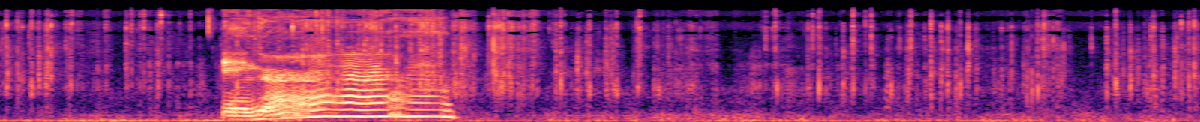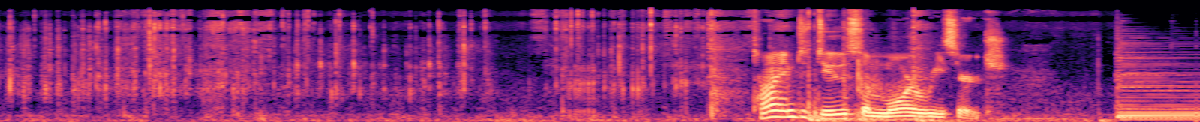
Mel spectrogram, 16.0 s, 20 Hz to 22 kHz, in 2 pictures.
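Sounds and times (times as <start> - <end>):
plastic keyboard keys clicking: 3.4 - 12.6.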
